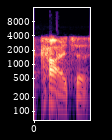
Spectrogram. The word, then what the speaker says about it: Caritas: Er det rigtigt udtalt? – Ja, Caritas.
